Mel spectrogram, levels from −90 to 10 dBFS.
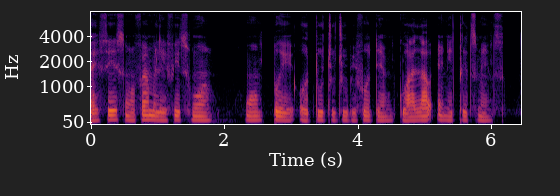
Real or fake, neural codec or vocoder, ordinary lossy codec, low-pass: real; none; none; none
